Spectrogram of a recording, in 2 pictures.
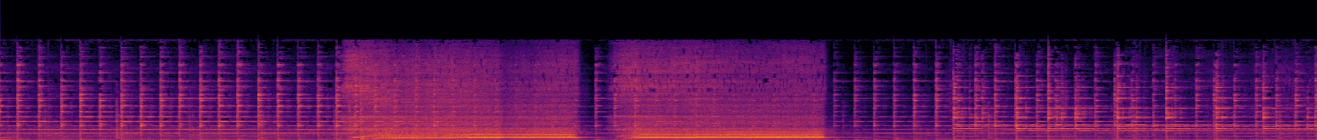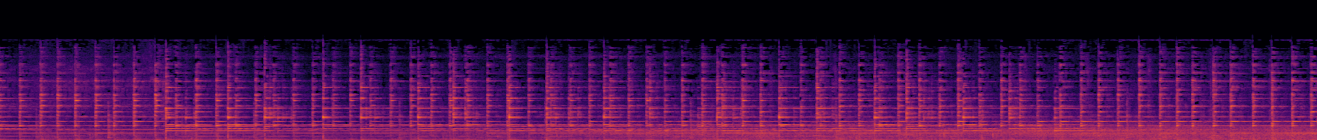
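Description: Narrow-gauge steam locomotive whistle blown in two long blasts, about three seconds each, starting about four seconds in. Throughout, a railroad crossing bell rings steadily at about three strokes a second.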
